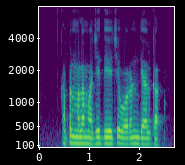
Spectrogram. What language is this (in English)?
Marathi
